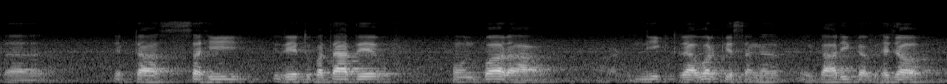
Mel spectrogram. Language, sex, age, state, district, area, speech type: Maithili, male, 45-60, Bihar, Saharsa, urban, spontaneous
